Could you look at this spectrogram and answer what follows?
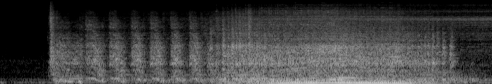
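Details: Airman PDS185S portable screw compressor with Nissan diesel industrial engine, after full service and fuel system refill: quick crank, catches at once and settles to an even, steady diesel idle with no knocks or misses; runs healthy.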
